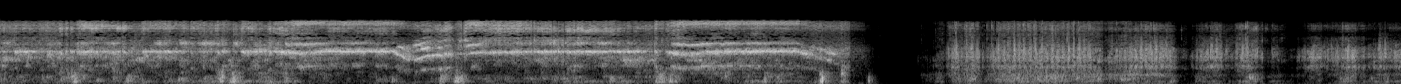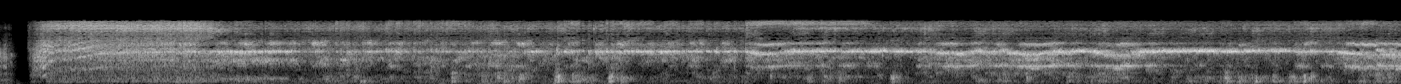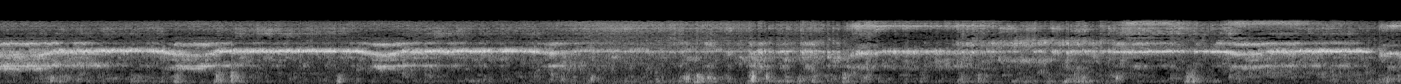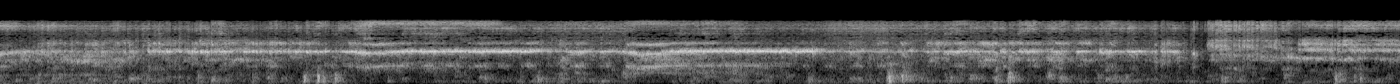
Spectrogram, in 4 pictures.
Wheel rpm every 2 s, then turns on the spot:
230, 230, 220, 210, 20, 20, 20, 160, 230, 230, 230, 230, 230, 230, 220, 230, 230, 230, 230, 230, 230, 230, 230, 230, 230, 230, 230, 180.
8-14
